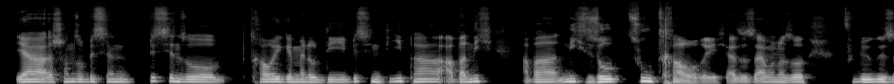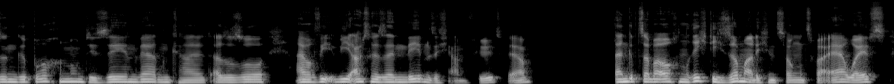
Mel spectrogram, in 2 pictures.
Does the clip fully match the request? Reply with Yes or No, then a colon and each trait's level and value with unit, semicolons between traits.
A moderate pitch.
No: low, 115 Hz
